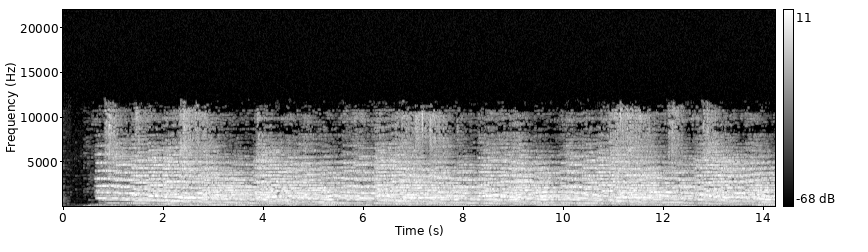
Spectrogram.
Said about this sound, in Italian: Qui, la domenica mattina, si sentono i bell ringers che suonano le sei campane del campanile della St. Salvator's Chapel.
